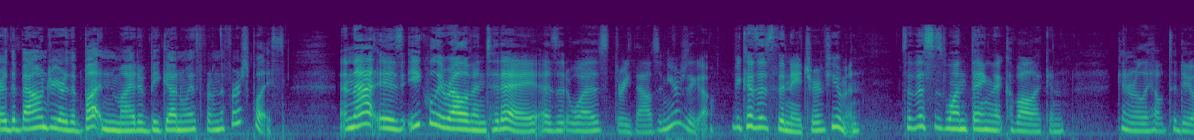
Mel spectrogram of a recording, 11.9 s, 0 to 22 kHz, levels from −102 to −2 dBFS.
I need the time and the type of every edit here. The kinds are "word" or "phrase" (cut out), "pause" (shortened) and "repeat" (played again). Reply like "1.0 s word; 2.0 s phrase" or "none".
none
